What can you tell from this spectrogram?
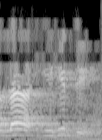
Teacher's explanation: شعبة عن عاصم قرأ بكسر الياء والهاء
